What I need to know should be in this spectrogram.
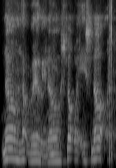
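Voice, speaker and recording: A man's voice: fairly high pitch, moderate pace, darkish tone, slight background noise. A man from Manchester with a Mancunian accent, a guest on a casual livestream who rambles, repeats himself and uses many fillers. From Manchester, England. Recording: dull lo-fi audio.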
